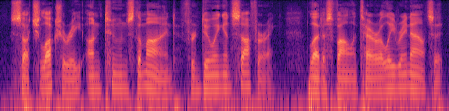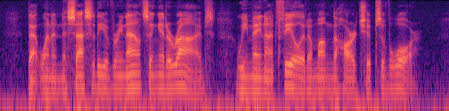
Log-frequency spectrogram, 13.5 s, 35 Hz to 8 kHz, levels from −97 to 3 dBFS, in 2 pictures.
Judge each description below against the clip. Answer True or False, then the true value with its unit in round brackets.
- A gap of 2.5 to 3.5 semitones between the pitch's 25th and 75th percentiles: True (2.8 semitones)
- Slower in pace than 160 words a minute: True (145 wpm)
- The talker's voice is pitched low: True (100 Hz)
